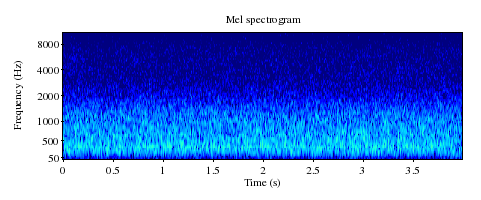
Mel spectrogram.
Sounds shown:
forest ambience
